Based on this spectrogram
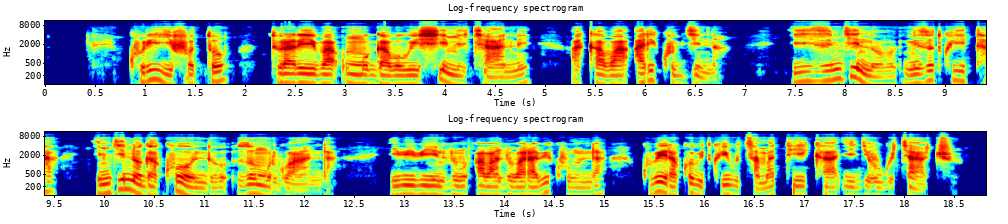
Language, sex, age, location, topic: Kinyarwanda, male, 25-35, Musanze, government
